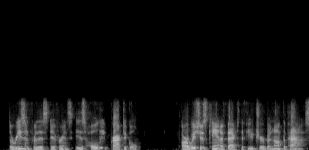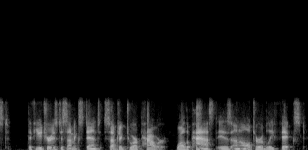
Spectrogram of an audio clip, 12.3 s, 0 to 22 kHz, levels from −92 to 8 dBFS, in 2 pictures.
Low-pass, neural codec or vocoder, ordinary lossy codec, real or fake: 7.2 kHz; none; Opus, 24 kbps; real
